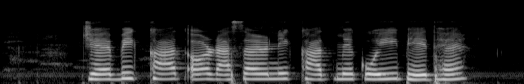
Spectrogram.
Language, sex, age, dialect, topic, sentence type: Hindi, female, 18-24, Marwari Dhudhari, agriculture, question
